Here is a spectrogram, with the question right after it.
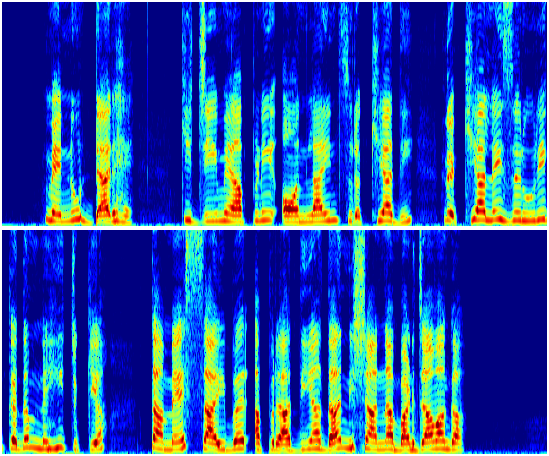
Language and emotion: Punjabi, fearful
